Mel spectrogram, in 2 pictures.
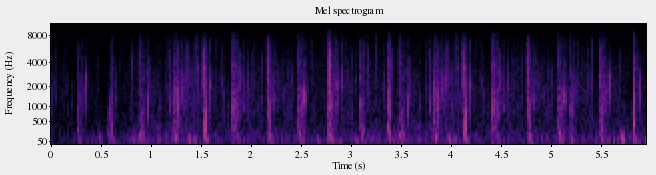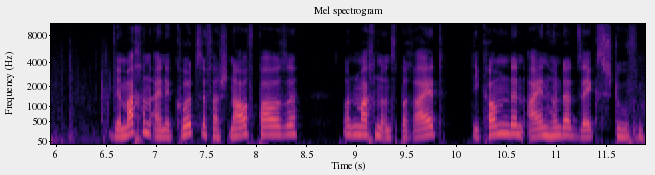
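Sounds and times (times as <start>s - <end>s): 
running footsteps of people in a lakeside park: 0.0s - 6.8s
speech: 6.6s - 11.8s.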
